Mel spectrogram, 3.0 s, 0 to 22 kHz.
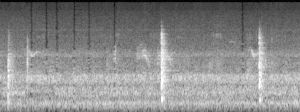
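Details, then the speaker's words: BSA A65 converted to 750: sharp metallic clicks as the throttle slides snap shut, with no click at full twistgrip, so the slides don't reach full open due to poor cable adjustment, causing lost power. "now we can hear the throttle slides clicking shut when i shut the throttle but there's no click to tell us that the throttle slides are topping out or hitting the tops of the carburetors when the throttle's open fully"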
